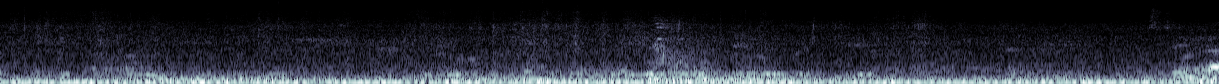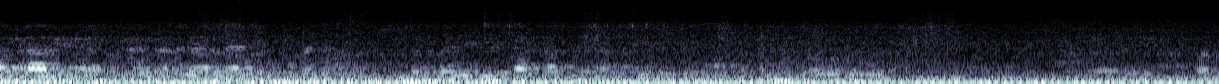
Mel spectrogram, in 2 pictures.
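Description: Several men talk and call out nearby in a room.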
